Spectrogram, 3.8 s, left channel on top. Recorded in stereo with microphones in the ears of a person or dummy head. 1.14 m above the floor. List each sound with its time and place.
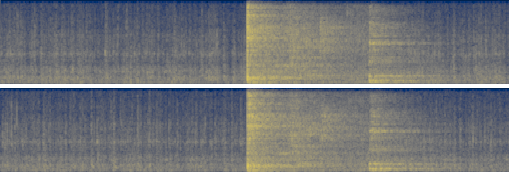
1.9 s a splash: 20° left (ahead or behind), 0.9 m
